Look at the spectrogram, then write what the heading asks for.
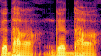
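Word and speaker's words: गधा: சரி, அடுத்து வந்து கழுதைக்கு வந்து என்ன சொல்லுவாங்க அப்படின்னா வந்து கதா. சரிங்களா? இதில் நீங்கள் பார்த்தீங்கன்னா தமிழ் வார்த்தைக்கும் நான் ப்ரொனவுன்ஸ் பண்ணுற வார்த்தைக்கும் வித்தியாசங்கள் நிறைய வரும். இங்கே கதா அப்படின்னு வரும், ஆனால் ப்ரொனவுன்சியேஷன் வந்து கதா.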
